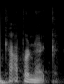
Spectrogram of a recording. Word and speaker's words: Kaepernick: and when you have Colin Kaepernick, who said, I said it right this time, he said that.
